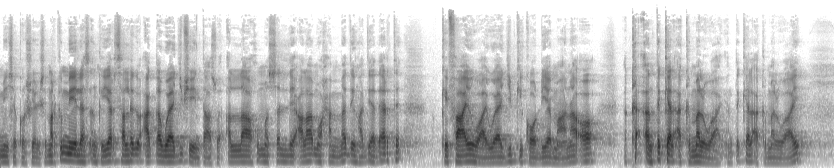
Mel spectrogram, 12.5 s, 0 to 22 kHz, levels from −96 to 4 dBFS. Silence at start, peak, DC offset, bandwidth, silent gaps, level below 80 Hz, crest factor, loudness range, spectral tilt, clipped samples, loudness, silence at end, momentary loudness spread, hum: 0 s; -2 dBFS; under 0.1%; 16.5 kHz; none; -64 dBFS; 22 dB; 3 LU; -5 dB/octave; under 0.1%; -23 LUFS; 0.4 s; 11 LU; none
